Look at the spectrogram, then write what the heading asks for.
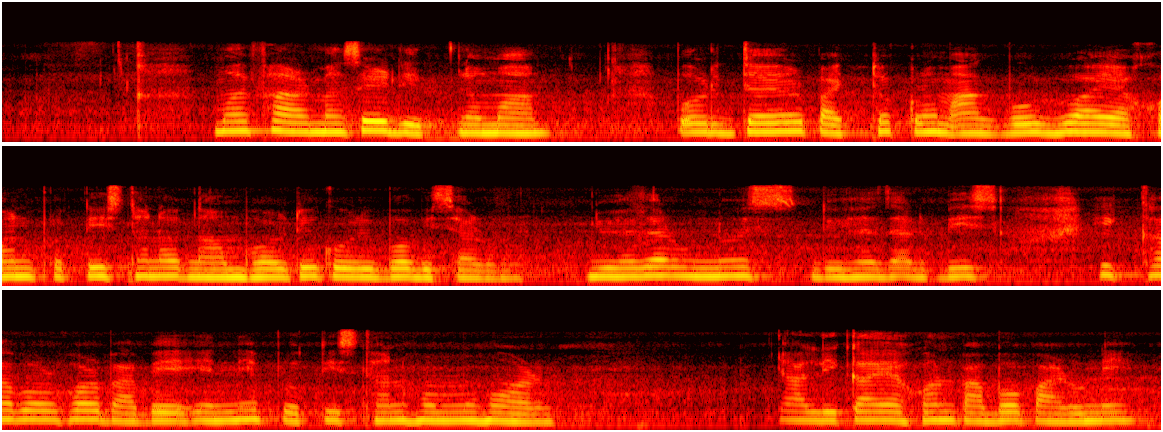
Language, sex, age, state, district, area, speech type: Assamese, female, 45-60, Assam, Nagaon, rural, read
